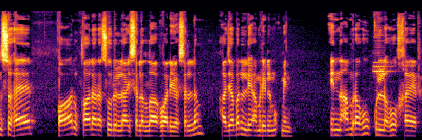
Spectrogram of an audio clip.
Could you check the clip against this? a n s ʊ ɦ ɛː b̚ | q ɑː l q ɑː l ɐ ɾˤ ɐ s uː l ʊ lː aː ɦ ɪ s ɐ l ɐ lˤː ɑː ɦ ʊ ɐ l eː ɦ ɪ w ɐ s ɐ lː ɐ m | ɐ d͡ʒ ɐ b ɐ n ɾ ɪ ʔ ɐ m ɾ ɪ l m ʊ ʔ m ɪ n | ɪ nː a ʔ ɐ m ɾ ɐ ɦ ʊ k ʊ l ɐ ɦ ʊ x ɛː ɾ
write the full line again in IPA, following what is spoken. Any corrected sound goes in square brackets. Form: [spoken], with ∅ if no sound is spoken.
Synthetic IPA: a n s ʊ ɦ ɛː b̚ | q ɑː l q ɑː l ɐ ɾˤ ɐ s uː l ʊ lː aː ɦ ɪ s ɐ [lː] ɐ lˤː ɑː ɦ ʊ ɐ l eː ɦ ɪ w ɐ s ɐ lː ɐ m | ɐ d͡ʒ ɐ b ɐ n [l] ɪ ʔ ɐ m ɾ ɪ l m ʊ ʔ m ɪ n | ɪ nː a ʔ ɐ m ɾ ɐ ɦ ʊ k ʊ [lː] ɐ ɦ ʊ x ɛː ɾ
